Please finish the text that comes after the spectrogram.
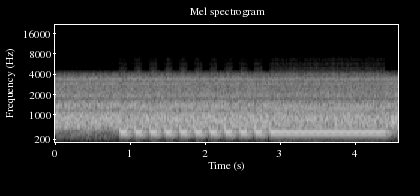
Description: Telephone call progress tone (North American plan), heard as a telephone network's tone, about 350, 440 Hz, 0.1 s on and 0.1 s off, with phone line noise and room echo. Stutter dial tone.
